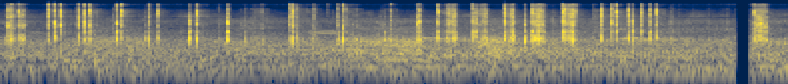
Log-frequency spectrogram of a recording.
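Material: Plastic.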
